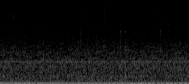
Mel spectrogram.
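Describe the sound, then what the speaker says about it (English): Steady rain pours down in a Farming Simulator 19 game set on a British farm in late spring, a dense, even hiss of drops on surfaces filling the whole stretch without a break. "there is the rain"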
